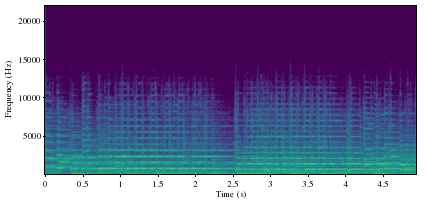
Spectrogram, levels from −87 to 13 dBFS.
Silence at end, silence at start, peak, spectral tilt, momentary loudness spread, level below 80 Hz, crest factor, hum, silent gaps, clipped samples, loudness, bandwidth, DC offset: 0 s; 0 s; -4 dBFS; -4.5 dB/octave; 4 LU; -28 dBFS; 12 dB; none; none; under 0.1%; -16 LUFS; 12 kHz; under 0.1%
